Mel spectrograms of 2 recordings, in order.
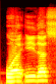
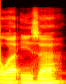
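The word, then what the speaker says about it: وإذا: Wa idzas samaa'u furijat. Pada lafal wa idza, hati-hati dalam melafalkan zalnya, jangan dibaca wa iza. Ini kesalahan yang sering terjadi, yaitu mengganti huruf zal dengan huruf zai.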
